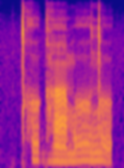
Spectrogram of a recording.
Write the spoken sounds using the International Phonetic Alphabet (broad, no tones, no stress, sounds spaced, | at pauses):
ǀʰ ɤ ɡʱ ãː m ɤː ŋ͡ǀ ɤ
